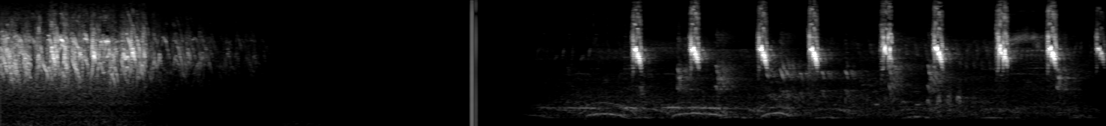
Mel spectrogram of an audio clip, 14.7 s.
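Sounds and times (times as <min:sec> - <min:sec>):
house sparrows chattering: 0:00.0 - 0:03.6, 0:07.2 - 0:14.7.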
